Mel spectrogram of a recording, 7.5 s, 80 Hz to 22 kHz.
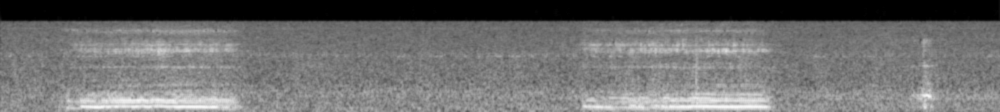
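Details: Snoring recorded at a 2008 class reunion: two long, buzzing, steady, tonal snores about four seconds apart over quiet room noise.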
